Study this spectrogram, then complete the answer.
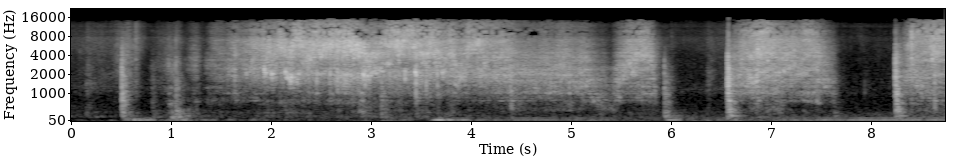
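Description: A scraper drags across a snowboard to strip off wax, making long, loud, close raspy strokes broken by short pauses.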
